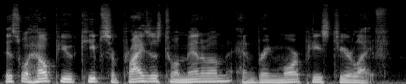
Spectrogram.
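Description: A man reading scripted educational narration in a measured, instructive way. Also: mid-range voice, mellow. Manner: measured, instructive read-aloud delivery. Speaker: reader of a values lesson.

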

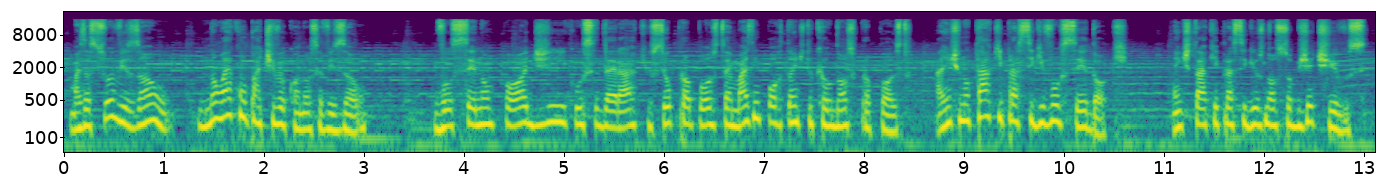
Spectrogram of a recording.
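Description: A man playing a tabletop RPG, speaking in character with a deliberate, argumentative manner. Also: sits high, faint music behind. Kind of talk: improvised in-character roleplay, casual table talk.

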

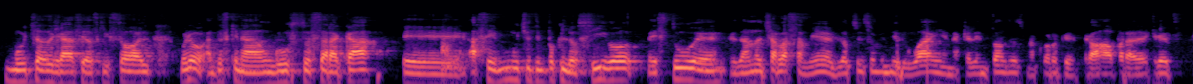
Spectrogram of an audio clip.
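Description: A man from Colombia with a Colombian accent, in his thirties, answering interview questions in a relaxed way with frequent hesitations. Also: on the low side, moderate pace, few pauses, husky, dull audio. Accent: Colombian Spanish. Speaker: podcast guest, trader and educator.

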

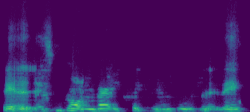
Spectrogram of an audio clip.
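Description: A woman's voice: on the low side, fairly even intonation, a little fast, husky, rough recording. A woman, a guest author chatting casually and laughing often. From Wales. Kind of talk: casual interview chat.

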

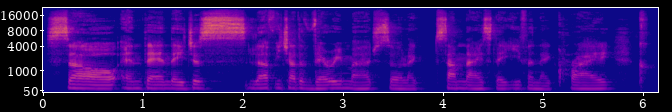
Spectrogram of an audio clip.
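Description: A woman's voice: a bass voice, level tone, measured pace, a little mellow. A woman, chatting casually as a podcast co-host, giggly and prone to mixing up names. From Taiwan. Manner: giggly, mixes up names, repeats words. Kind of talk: casual chat about films.

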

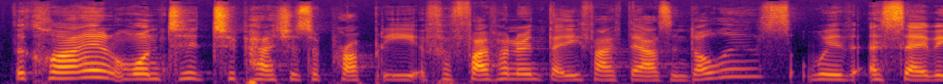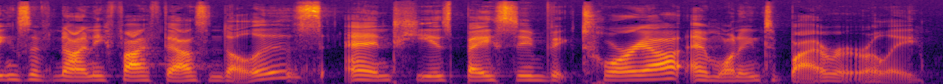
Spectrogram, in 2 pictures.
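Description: A woman's voice: mid-range voice, animated, brisk, hardly any pauses. An Australian woman with a slight head cold, presenting a scripted solo podcast as co-host and mortgage broker. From Gold Coast, Australia.

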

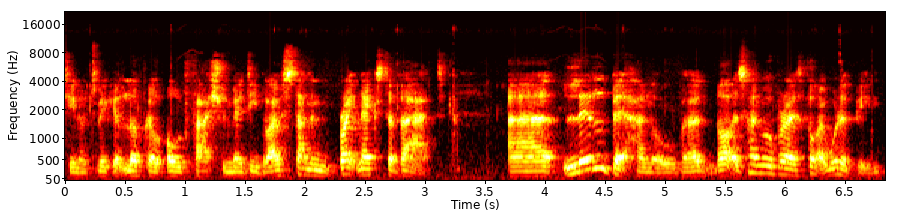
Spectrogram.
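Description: A man's voice: medium pitch, sharp tone, a little hiss or hum, low-quality recording. A young man co-hosting a casual breakfast show, telling rambling, self-mocking stories. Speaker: co-host.

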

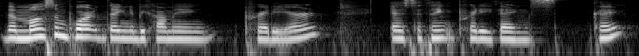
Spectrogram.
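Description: A young woman hosting a casual self-help podcast, hoarse from a cold, talking in a brash, self-assured way and swearing freely. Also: a little high, fairly even intonation, normal speed, a little mellow. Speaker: podcast host.

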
